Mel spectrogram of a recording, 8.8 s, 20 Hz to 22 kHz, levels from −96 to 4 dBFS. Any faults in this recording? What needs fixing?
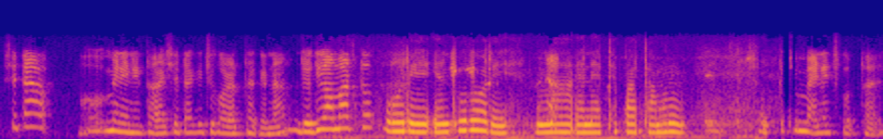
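Speech suppressed in double talk: the speech dips at 3.6–3.86 s (about 15 dB), nearly vanishes from 4.11 to 7.18 s (about 40 dB down, roughly three seconds), and dips again briefly at 7.57–7.65 s and 7.84–7.97 s (about 10 dB). On a waveform these show as sudden envelope collapses; on a spectrogram the harmonics fade out across the band. The likely cause is an echo canceller that mistook both people talking at once for its own loudspeaker echo and attenuated everything. To prevent it, tune the canceller's double-talk detection so near-end speech keeps priority.

Echo leak: from 7.21 to 7.93 s a faint copy of the speech trails it by 193 ms, at about 25 dB below the direct sound. A spectrogram shows a dim, time-shifted replica of the harmonic pattern, and the waveform carries a low-level ghost after each burst. This is likely residual loudspeaker pickup that the far end's echo cancellation did not fully remove. 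To prevent it, improve echo cancellation or use a headset on the loudspeaker side.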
